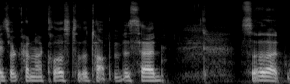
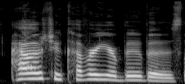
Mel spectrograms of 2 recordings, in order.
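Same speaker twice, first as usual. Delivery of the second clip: mock announcer, louder; playful announcer; 3 semitones higher, 11 dB louder than usual. Real, not acted. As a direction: proclaim it like a show title. Joking announcement of mistakes.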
